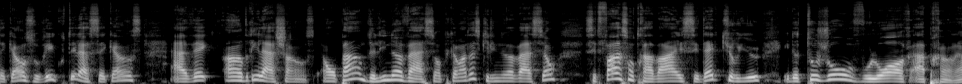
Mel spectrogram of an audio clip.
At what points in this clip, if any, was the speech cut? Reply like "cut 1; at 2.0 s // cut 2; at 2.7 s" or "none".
none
